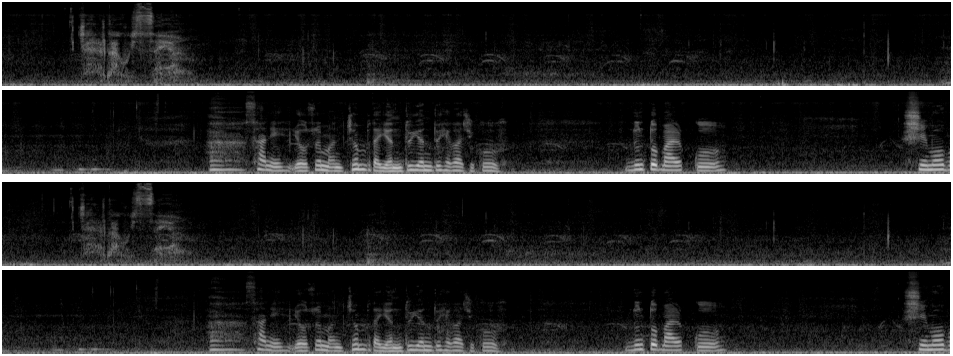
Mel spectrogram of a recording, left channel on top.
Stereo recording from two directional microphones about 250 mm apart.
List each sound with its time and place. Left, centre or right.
0.7 s whispering: centre
11.5 s a woman's voice: left
15.8 s a woman's voice: left
18.5 s speech: centre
